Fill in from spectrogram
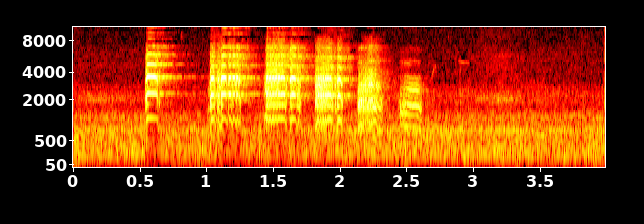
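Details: A male francolin calls at sunset on a drive at Djuma and Arathusa, Africa, giving a loud, harsh, grating series of cackling notes that fade toward the end; another male answers from further away.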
